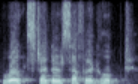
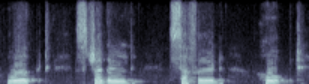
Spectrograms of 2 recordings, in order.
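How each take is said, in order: First: The words run together without pauses between them. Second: Each word is separated by a clear pause. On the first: The speaker calls it wrong. "Somehow it merges into each other" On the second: The speaker calls it right. "You're forced to separate with pauses"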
